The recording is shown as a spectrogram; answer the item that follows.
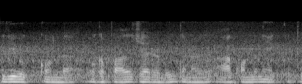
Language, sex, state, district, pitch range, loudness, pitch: Telugu, male, Andhra Pradesh, Krishna, 110-120 Hz, -19 LUFS, 115 Hz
